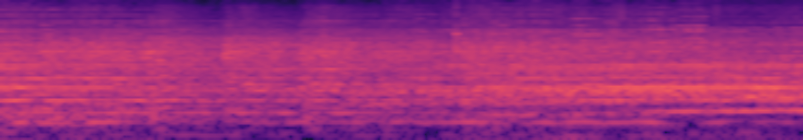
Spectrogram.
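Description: Music of long, held chords with no clear beat, dipping slightly in level about a second in.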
